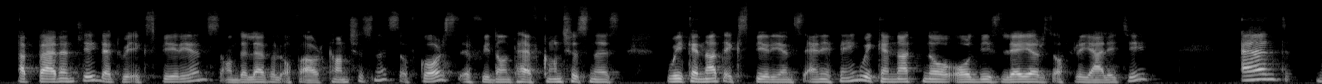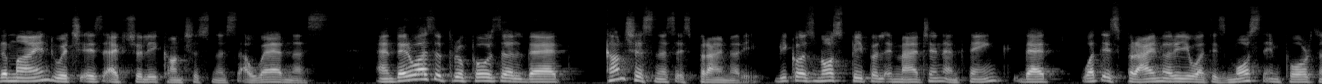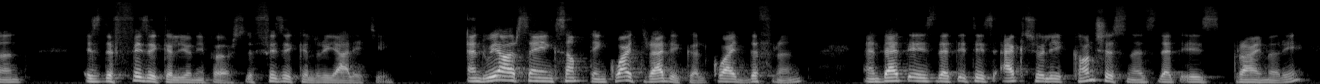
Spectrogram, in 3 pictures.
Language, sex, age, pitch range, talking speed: English, male, 50-69, 115-155 Hz, 130 wpm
